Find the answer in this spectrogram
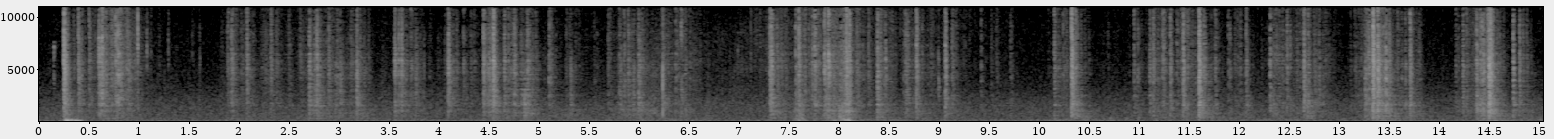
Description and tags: sand pour on metal FF665
sand, sand pour on metal, metal
metal, pour, sand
